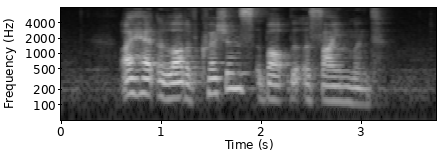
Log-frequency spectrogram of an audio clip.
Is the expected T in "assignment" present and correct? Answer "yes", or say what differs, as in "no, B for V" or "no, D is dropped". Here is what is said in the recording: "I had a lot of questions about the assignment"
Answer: yes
